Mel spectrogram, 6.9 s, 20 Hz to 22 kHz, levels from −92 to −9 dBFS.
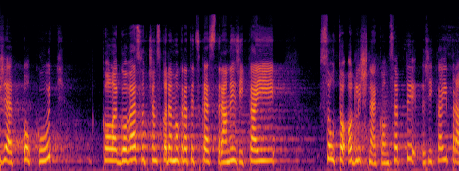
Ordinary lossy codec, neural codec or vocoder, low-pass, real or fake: Opus, 32 kbps; none; 14.4 kHz; real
